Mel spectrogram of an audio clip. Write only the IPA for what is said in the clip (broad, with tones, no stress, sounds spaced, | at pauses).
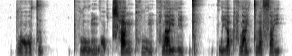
p l ɔː˩˦ t ɯ˥˩ k̚ | pʰ l uː˦˥ m w ɔ˨˩ ʔ t͡ɕʰ a˧ ŋ pʰ l u˨˩ n pʰ l a˥˩ j l iː˨˩ p̚ d a˨˩ k̚ | k w i˦˥ a̯ pʰ l a˧ j t ɯ˧ a̯ s a˦˥ j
